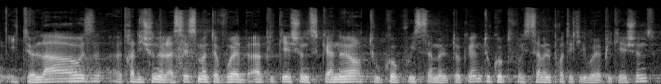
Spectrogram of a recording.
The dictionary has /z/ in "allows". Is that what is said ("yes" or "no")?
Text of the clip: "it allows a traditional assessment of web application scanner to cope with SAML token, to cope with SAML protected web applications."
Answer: yes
